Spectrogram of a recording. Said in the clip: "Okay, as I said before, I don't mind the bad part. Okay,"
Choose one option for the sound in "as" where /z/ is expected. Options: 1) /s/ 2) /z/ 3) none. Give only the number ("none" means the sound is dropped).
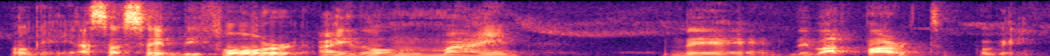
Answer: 1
